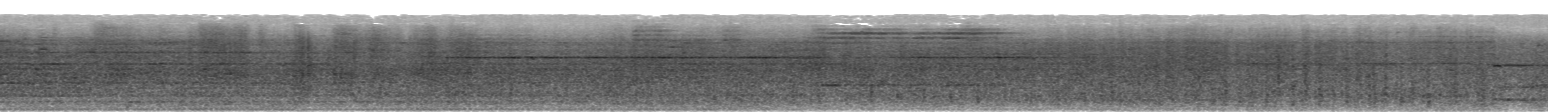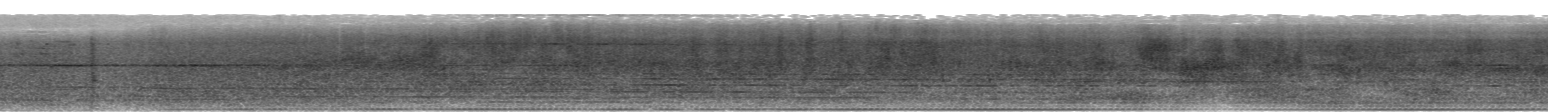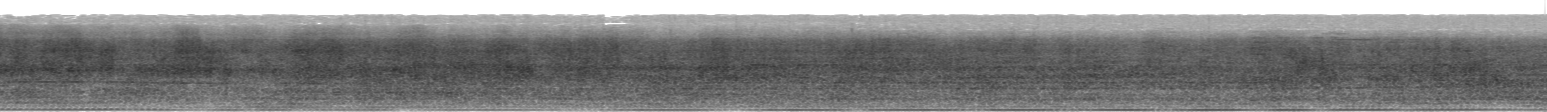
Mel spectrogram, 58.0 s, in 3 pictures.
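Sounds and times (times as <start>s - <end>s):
freight train rumbling past: 0.0s - 58.0s
diesel engine drone: 18.1s - 58.0s.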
